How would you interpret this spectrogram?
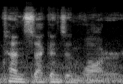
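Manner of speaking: usual speaking voice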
